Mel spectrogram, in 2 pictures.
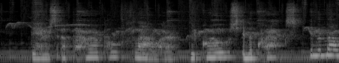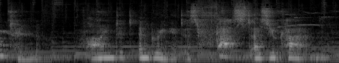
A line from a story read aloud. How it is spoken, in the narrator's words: Golden Horn whispered to Zala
